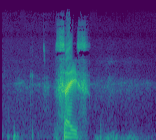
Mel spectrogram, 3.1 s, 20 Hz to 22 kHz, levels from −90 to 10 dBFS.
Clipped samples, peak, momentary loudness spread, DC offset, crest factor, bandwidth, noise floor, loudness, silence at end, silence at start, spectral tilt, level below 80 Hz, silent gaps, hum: under 0.1%; 0 dBFS; 16 LU; under 0.1%; 22 dB; 16.5 kHz; -49 dBFS; -14 LUFS; 1.35 s; 0.25 s; -1.5 dB/octave; -48 dBFS; none; none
